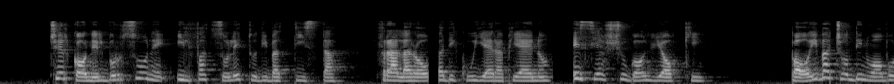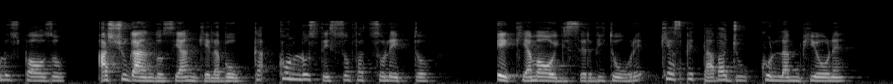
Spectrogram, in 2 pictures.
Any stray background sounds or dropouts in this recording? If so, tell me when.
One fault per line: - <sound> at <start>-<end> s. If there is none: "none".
- dropout at 4.3-4.4 s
